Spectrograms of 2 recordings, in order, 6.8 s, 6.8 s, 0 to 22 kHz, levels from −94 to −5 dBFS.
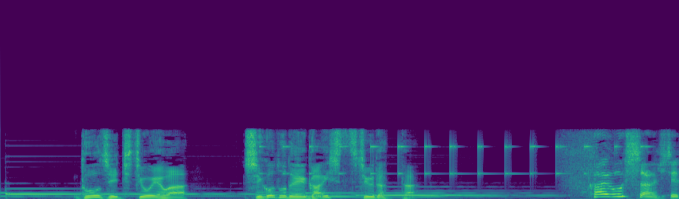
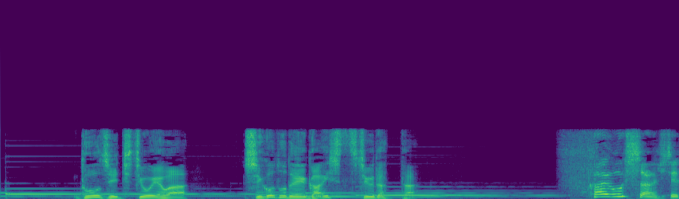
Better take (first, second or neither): second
